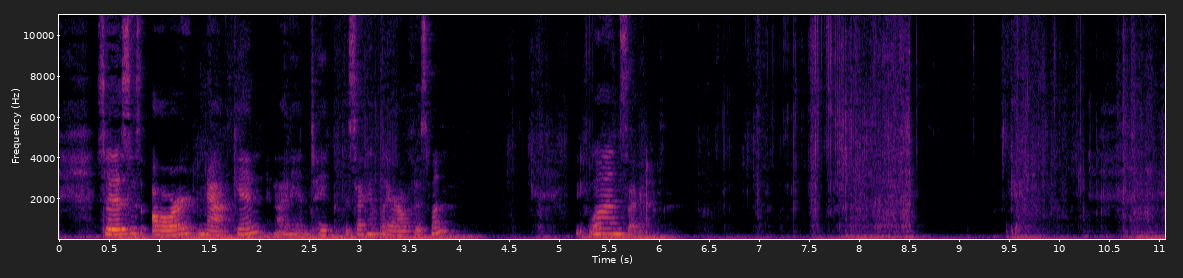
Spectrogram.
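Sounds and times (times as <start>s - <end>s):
paper napkin rustling: 2.4s - 8.8s, 9.4s - 11.0s.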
